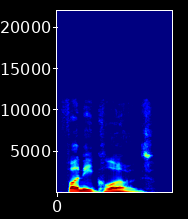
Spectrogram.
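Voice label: "funny clothes", English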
